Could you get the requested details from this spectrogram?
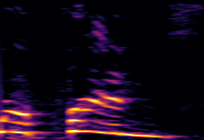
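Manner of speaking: very high, loud, chirpy, cutesy sing-song. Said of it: "at the mom and daughter like".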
